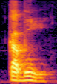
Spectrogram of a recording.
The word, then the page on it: Kaboel: /ˈkabul/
